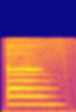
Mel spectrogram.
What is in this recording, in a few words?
"oeng" Cantonese jyutping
